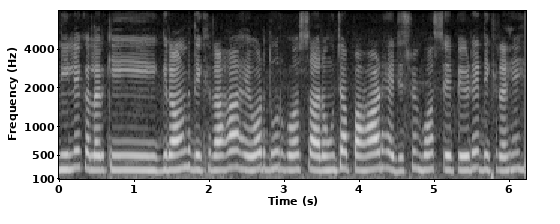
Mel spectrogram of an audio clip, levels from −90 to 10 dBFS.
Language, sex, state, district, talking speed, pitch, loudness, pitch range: Hindi, female, Himachal Pradesh, Shimla, 200 wpm, 255 Hz, -15 LUFS, 245-265 Hz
